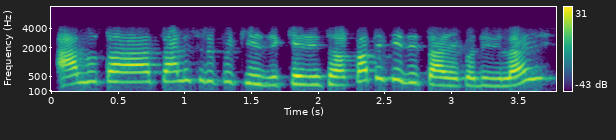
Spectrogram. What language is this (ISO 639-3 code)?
nep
